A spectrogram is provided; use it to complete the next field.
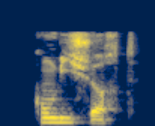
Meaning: playsuit
- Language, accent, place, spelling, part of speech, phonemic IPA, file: French, France, Lyon, combishort, noun, /kɔ̃.bi.ʃɔʁt/, LL-Q150 (fra)-combishort.wav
